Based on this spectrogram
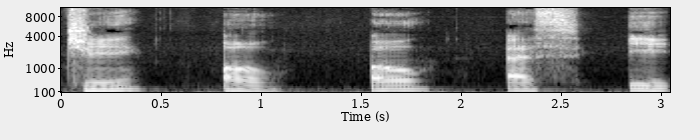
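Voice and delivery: letter by letter, very slowly; spelling it out. Shown as a demonstration. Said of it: "스펠링이 어떻게 되나요?".

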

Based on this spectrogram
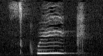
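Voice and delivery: tiny squeaky mouse cry; high mouse squeak. Acted.

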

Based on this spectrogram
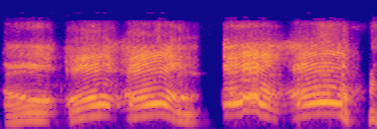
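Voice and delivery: friend's mock outrage at the boast, rising shouts; mock gasp. Real, not acted. Mock shocked reaction.

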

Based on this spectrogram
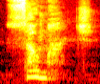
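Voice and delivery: soft unvoiced whisper. Real, not acted. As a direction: breathe it, overcome. Whispered emotional repeat.

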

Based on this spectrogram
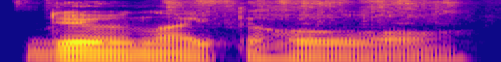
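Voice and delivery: ordinary delivery

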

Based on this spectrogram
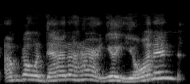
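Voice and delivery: high, loud offended squeal; mock-offended porn star; indignant quote. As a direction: act out her outrage at the yawn. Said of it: "she said something like".

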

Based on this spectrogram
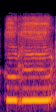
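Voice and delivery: high loud hoot hoot like a trolley horn; imitated trolley horn hoot. Imitating the trolley horn in the street, a loud high hoot. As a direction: toot it like a Christmas trolley horn.

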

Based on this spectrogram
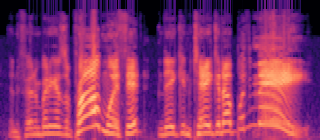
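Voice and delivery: very loud, high mock bluster; defiant challenge. Host daring critics of his editing, defiantly loud. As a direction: throw down the gauntlet at full volume.

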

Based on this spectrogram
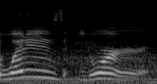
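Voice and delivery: ordinary talk

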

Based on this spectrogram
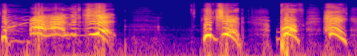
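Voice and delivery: high shouted legit with a laugh; worked-up shout; excited outburst. Real, not acted. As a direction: yell it laughing in disbelief. Laughing exclaim.

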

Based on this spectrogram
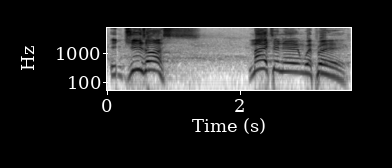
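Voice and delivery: shouted prayer, stretched and loud; preaching at full force. Acted. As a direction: pray it out at full force over the crowd.

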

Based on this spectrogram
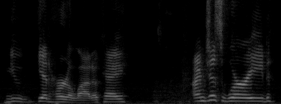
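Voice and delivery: usual speaking voice

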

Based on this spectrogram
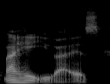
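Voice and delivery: low, very soft grumble in imitation; mock sullen mumble. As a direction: drop right down, as a sulky retold aside. Retells patient's hostility to agents.

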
